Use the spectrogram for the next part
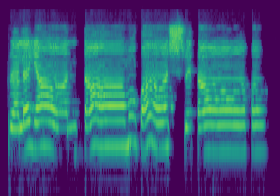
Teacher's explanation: It will make the short sound for ta, which is not correct. So we have to first completely pronounce the letter ta with long sound and then come to the visarga pronunciation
